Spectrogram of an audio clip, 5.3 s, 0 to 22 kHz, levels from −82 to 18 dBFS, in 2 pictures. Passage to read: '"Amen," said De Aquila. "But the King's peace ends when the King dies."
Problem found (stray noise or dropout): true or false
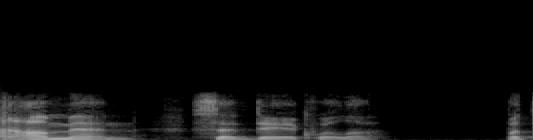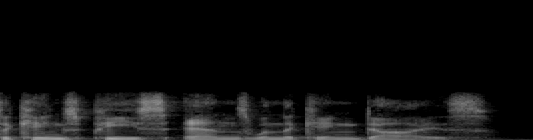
false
